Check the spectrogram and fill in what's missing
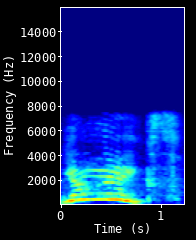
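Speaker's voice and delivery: high, drawn-out yelp; alarmed yelp. A narrator's reading. Father alarmed again at the cart.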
